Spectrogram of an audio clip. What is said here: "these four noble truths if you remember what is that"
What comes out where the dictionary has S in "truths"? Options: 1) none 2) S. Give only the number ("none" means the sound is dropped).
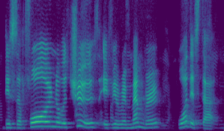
1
